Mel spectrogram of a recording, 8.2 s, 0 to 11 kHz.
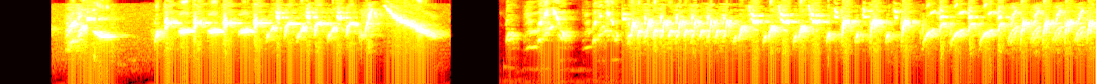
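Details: Goldfinch giving Trnan-style song, recorded for a 2020 CD: bursts of fast, bright twittering and chattering trills, a falling slurred note, a short pause, then a long, steady run of rapid tinkling, jingling phrases.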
